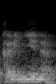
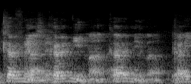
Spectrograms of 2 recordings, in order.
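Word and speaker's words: Cariñena: a beautiful vineyard of Carignana vines. Okay. You pronounce Carignan here. Carignana. Is more, you know, it's a Spanish grape. You sure. Can say Carignana. It's more, right. More macho. No?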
